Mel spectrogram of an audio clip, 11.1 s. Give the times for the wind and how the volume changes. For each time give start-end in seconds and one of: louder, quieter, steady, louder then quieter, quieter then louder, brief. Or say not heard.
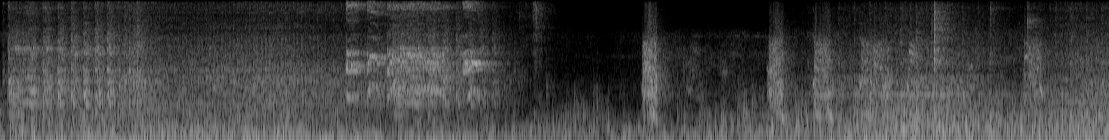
0.0-11.0 quieter then louder.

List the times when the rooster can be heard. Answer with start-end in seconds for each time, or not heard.
3.5-5.4.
